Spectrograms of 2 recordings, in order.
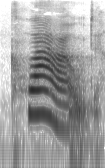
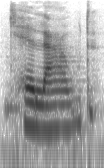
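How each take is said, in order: First: The first two consonants are joined with no vowel. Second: A vowel is inserted between the first two consonants. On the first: The speaker calls it right. "هیچ vowelی بینشون نیست" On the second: The speaker calls it wrong. "I don't say cloud"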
